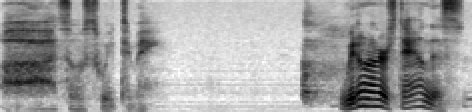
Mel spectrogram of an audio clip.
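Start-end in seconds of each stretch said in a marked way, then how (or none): 0.0-1.6 breathy whisper, savouring; God whispering contentedly over a gift; whispered delight. Retold or imitated. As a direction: whisper it like smelling flowers. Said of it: "God just goes".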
